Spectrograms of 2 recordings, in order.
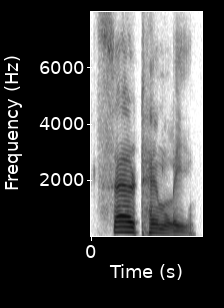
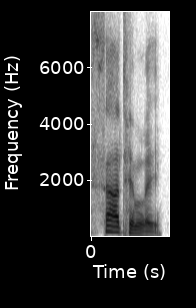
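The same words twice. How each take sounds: First: The R sound is clearly pronounced. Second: The R sound is dropped. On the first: This is the American way of saying it. "American English is rhotic, where that they must be pronounced. So they will surely say certainly" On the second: This is the British way of saying it. "in British I P will say certainly. R is missing"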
